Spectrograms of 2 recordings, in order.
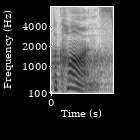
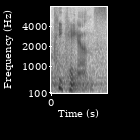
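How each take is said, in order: First: It is said without the South Georgia pronunciation. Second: It is said with a South Georgia pronunciation.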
